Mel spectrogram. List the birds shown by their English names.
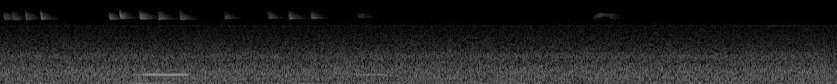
unidentified bird, White-tipped Dove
